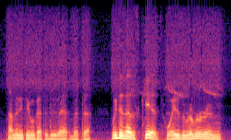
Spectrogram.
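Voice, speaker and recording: A man speaks with a very deep, low pitch and a dark, mellow tone. He is somewhat breathy, with ordinary pitch variation at a moderate pace. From US, western Virginia (Alleghany County). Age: 70s. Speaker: interview guest. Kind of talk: casual interview. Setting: porch.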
